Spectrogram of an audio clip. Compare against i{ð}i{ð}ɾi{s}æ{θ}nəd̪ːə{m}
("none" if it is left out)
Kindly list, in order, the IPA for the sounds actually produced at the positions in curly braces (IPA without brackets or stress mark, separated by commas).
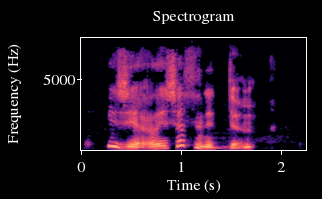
z, ʁ, s, θ, m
